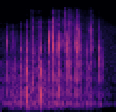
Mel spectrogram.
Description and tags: Foley for a bug scurrying along rocks in a glass tank. Higher pitched impact.
Made by shaking a plastic jar of almonds.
